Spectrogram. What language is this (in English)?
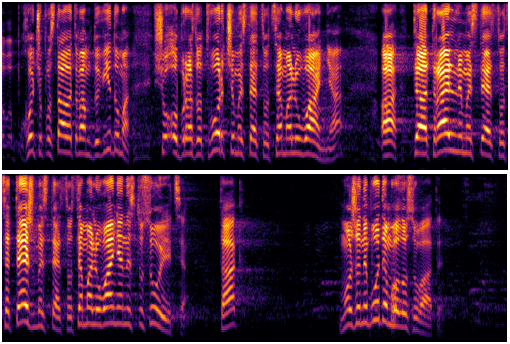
Ukrainian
